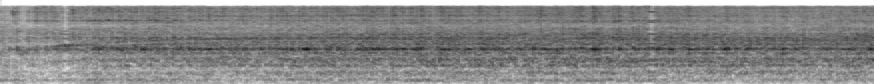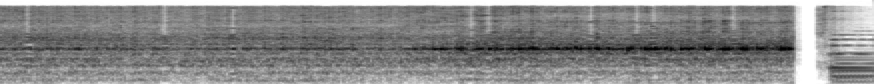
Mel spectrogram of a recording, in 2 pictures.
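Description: Electric hand mixer running steadily, its wire beaters whisking egg yolks and sugar in a bowl, with a steady motor whine that grows louder about five seconds in. It cuts off suddenly near the end and piano music starts.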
